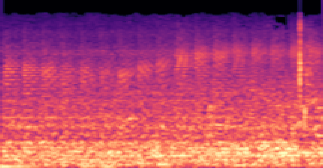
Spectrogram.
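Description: Steady background noise of a busy convention hall, with music playing underneath.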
